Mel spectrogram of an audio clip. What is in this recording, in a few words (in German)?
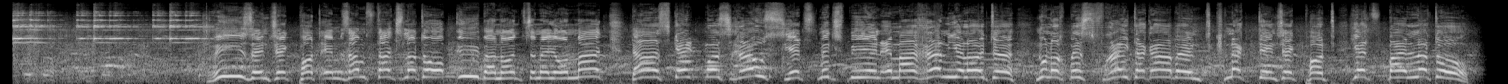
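marktschreier lotto, sprachproben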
